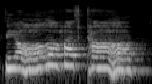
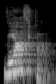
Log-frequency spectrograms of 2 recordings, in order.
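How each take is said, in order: First: Every vowel is clearly pronounced, stress at end. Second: The vowels are slurred and the word shortened. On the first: The speaker calls it right. "V'ahavta is really the correct pronunciation" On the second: The speaker calls it wrong. "the tendency is to slur vowels"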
